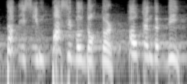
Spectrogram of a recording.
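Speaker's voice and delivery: loud, high incredulous protest; shocked disbelief. Acted. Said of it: "he was surprised".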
